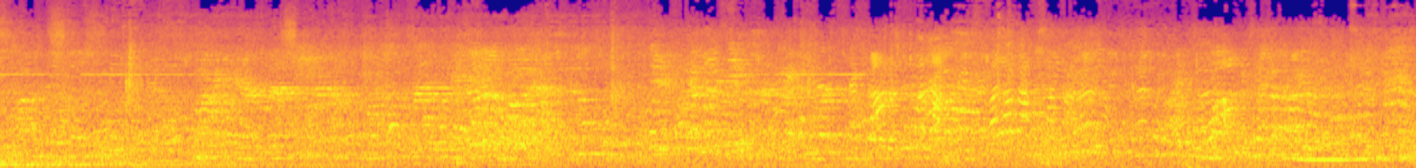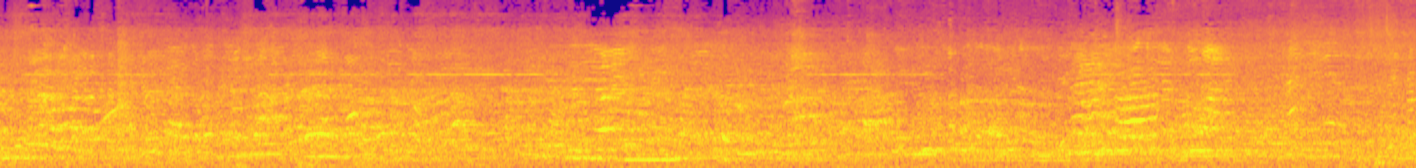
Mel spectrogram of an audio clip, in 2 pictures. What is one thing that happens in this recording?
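Ride-on animal toys whir as they roll across the floor.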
